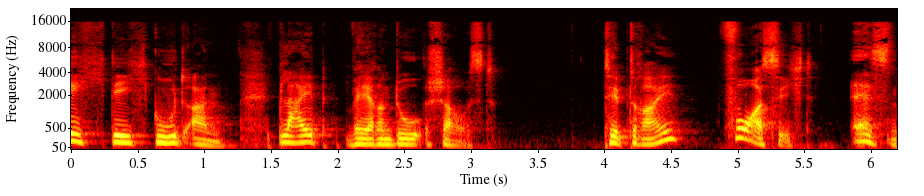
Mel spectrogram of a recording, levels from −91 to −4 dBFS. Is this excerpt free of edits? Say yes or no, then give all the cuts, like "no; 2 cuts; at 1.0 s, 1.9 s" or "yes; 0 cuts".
no; 2 cuts; at 2.1 s, 2.6 s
